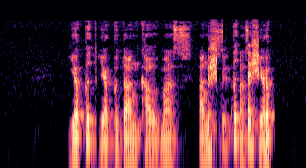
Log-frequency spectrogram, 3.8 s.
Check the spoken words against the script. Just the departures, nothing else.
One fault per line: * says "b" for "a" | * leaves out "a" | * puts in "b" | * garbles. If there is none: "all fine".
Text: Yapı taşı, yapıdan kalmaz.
* leaves out "taşı"
* garbles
